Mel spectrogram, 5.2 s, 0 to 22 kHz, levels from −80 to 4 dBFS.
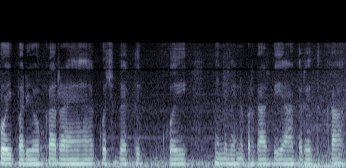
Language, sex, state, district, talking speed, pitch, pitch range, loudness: Hindi, male, Punjab, Pathankot, 150 wpm, 110 Hz, 105-115 Hz, -17 LUFS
